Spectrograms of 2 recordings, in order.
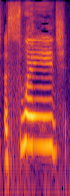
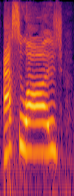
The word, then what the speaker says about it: assuage: And obviously, it is pronounced assuage and not assuage, but if you feel like commenting on that, go ahead.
